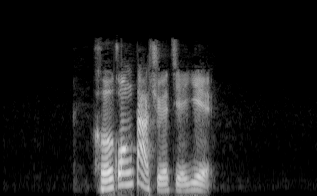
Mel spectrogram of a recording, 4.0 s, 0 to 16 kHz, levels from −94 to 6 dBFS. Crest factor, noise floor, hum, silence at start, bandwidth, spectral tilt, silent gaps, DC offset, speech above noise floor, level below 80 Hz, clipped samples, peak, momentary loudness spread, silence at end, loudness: 18 dB; -83 dBFS; none; 1.2 s; 7.6 kHz; -5.5 dB/octave; none; under 0.1%; 67 dB; -60 dBFS; under 0.1%; -2 dBFS; 8 LU; 1.35 s; -16 LUFS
